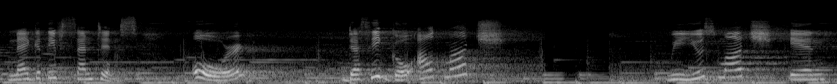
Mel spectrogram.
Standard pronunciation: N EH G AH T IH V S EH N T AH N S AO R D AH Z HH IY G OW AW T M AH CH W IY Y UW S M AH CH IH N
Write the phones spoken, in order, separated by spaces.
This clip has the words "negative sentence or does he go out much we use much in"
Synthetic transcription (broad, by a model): N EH G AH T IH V S EH N T AH N S AO R D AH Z HH IY G OW AW T M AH CH W IY Y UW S M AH CH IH N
